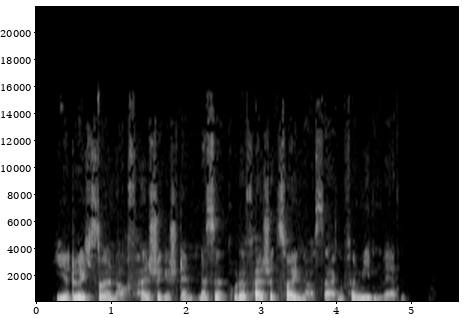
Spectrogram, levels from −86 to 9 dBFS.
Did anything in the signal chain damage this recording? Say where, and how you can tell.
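No, there's no damage from the signal chain here.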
